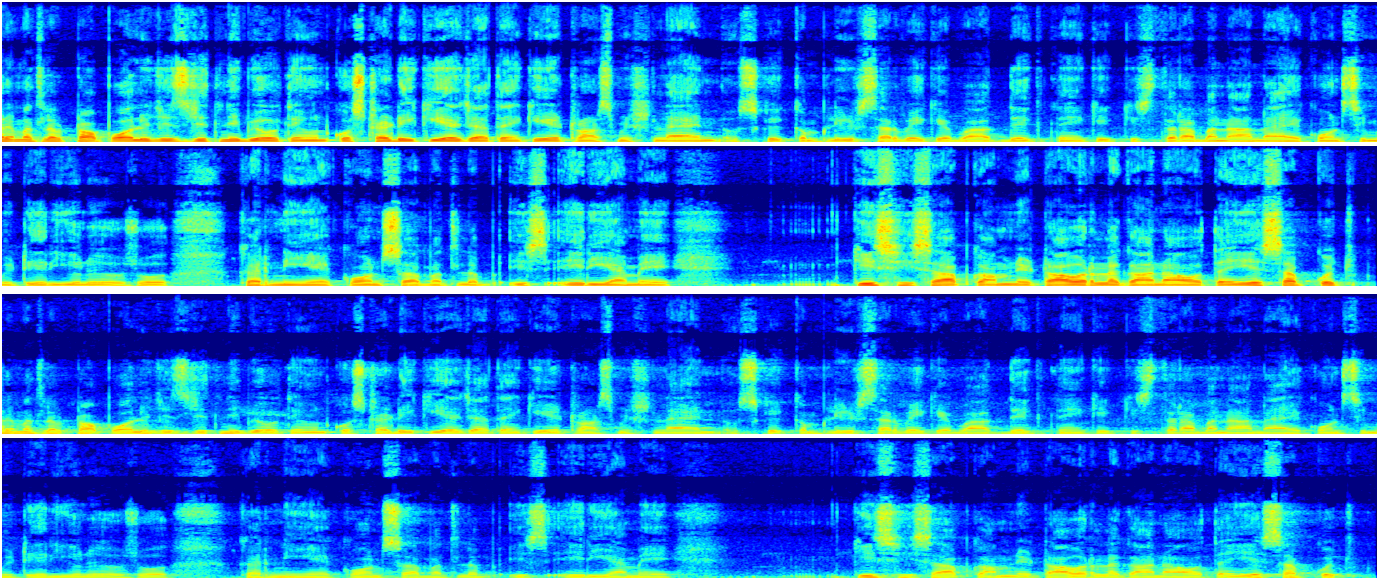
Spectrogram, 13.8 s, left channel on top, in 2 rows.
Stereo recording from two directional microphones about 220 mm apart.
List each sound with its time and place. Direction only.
0.0 s speech: 35° left (ahead or behind)
3.7 s speech: 20° left (ahead or behind)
